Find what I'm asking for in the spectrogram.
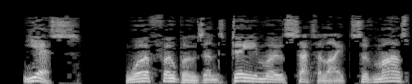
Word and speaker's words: Deimos: I believe the ancient language term would be Deimos phonetically, Deimos.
